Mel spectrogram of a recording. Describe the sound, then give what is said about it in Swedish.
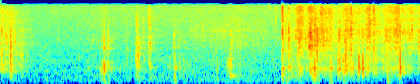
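A handful of paper quiz answer slips for a prize draw rustles and tumbles into a container: scattered soft crinkles first, then a denser, louder rush of papery crunching as the rest pour in. “Då tar vi även och häller i de här svaren som inte hade alla rätt”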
